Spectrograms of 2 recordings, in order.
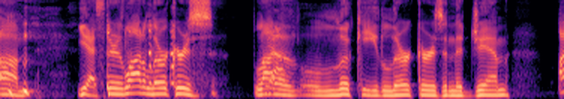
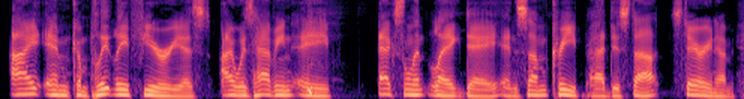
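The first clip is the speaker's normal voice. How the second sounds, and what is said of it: Robotic text-to-speech voice. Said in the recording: “robot voice”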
